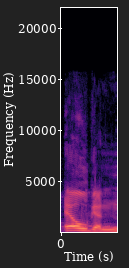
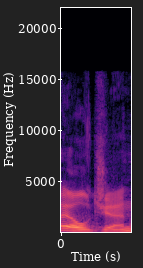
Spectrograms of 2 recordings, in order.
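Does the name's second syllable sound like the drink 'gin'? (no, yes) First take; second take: no; yes. First: The second syllable does not sound like 'gin'. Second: The second syllable sounds like the drink 'gin'. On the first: The speaker calls it right. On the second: The speaker calls it wrong.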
